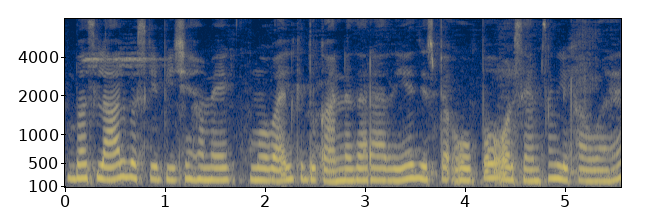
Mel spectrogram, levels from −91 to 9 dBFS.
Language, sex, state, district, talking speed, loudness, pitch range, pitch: Hindi, female, Chhattisgarh, Bastar, 225 wpm, -16 LUFS, 200-225 Hz, 210 Hz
